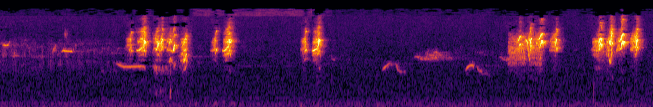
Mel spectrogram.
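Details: Barn swallow in Cincinnati, Ohio: short bursts of dense, buzzy high chirps in clusters about a second apart, mixed with thin squeaky upslurred notes between bursts, over a faint low background hum.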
